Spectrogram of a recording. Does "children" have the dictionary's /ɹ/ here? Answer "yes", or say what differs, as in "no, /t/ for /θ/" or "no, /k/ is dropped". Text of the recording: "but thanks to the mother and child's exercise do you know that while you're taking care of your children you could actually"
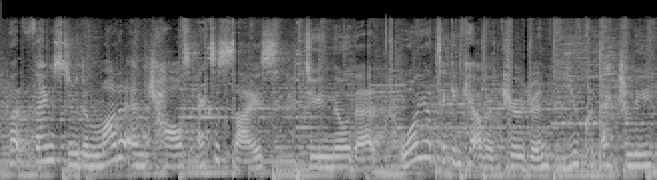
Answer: yes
